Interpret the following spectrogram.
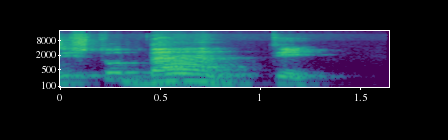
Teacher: A gente não pronuncia o N, a gente nasalizou o A, a gente omite isso.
